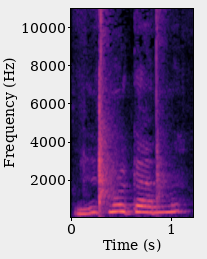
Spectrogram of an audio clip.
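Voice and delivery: high, slow drawn-out silly voice. Pretend. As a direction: stretch it out in a goofy high voice. Repeats name in funny voice.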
